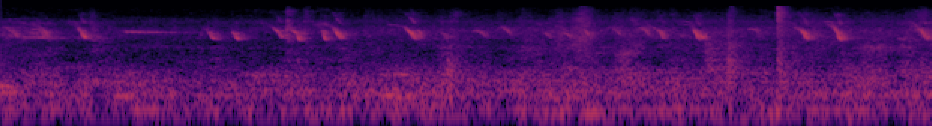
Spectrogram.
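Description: Birds chirping: short, quick high chirps that slide downward, coming in small clusters throughout, over a faint low background hum.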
